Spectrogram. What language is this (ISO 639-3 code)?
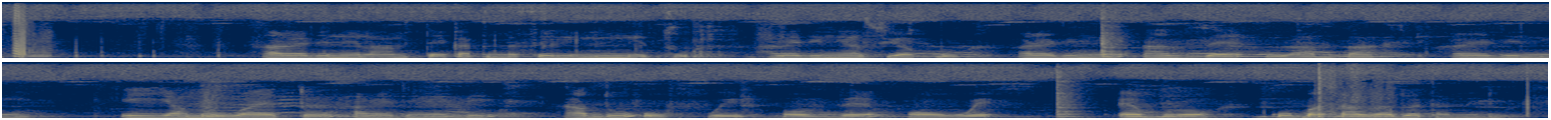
kpo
